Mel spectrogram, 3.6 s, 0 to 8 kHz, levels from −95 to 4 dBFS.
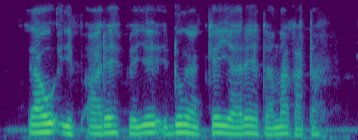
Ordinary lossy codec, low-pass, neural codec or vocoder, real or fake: Opus, 32 kbps; 7.2 kHz; none; real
